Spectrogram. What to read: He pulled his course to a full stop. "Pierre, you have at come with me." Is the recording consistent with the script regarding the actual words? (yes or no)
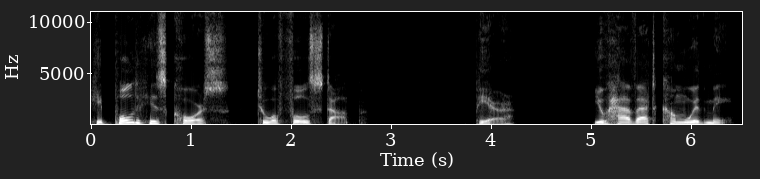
yes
